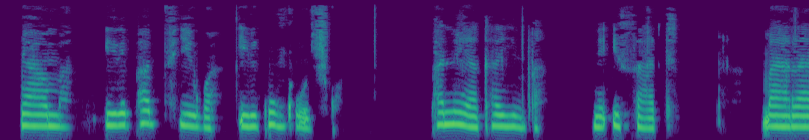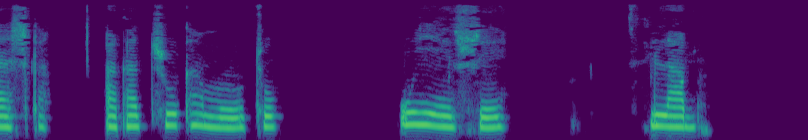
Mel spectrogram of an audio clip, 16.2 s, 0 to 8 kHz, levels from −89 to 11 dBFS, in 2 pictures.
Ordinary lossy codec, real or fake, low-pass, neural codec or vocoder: MP3, 32 kbps; fake; 7.2 kHz; codec, 16 kHz, 8 kbps, FreqCodec, larger model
